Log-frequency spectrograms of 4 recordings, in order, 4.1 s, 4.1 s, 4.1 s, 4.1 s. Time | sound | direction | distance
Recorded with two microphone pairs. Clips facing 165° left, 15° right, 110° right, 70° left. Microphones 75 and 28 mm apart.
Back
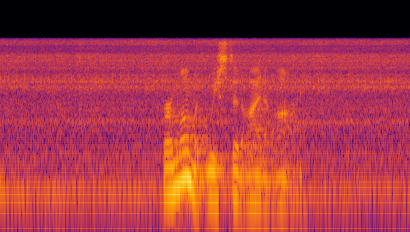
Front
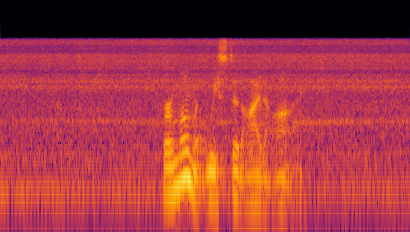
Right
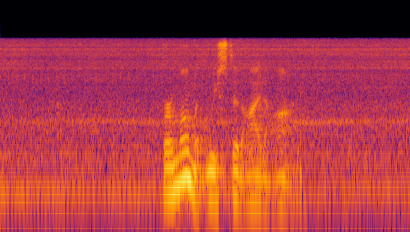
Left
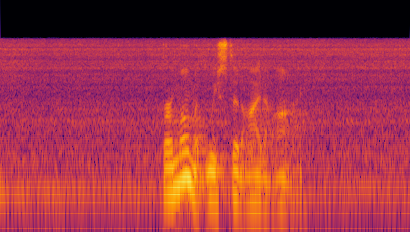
1.6 | a man speaking | 30° right | 1.2 m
